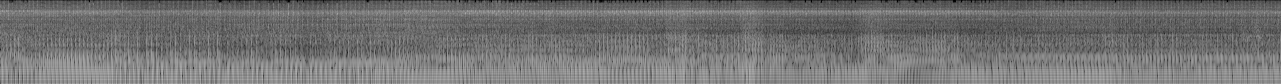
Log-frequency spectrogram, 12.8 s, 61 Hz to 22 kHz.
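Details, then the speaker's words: 1979 Kawasaki motorcycle after carburetor service, still leaking: engine lumps unevenly at idle, stumbling beat; owner feels it runs on only one cylinder, not confirmed. "faire plus j'ai l'impression qu'à ton que sur un seul cylindre et en actionnant ici"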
